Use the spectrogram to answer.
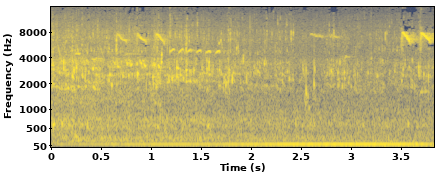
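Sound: flowing stream water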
